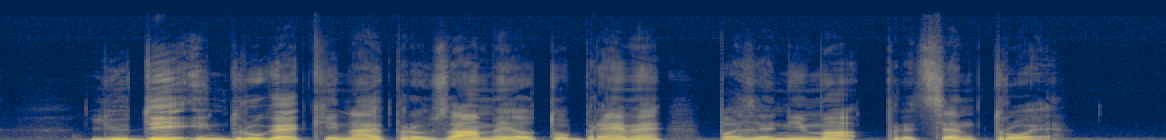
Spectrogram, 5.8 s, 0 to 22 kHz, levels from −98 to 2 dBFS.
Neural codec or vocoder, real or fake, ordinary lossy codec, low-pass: none; real; none; 19.8 kHz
